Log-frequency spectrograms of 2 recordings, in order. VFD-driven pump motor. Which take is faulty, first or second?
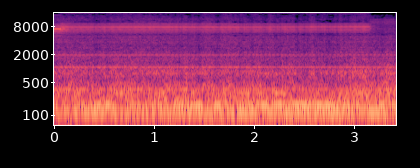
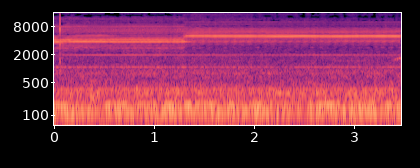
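second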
